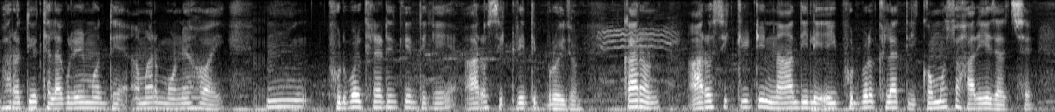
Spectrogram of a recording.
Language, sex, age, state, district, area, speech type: Bengali, male, 18-30, West Bengal, Purba Medinipur, rural, spontaneous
